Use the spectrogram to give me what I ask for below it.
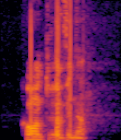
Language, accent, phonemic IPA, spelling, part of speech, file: French, Canada, /kɔ̃.tʁə.v(ə).nɑ̃/, contrevenant, verb / noun, LL-Q150 (fra)-contrevenant.wav
- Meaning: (verb) present participle of contrevenir; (noun) offender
